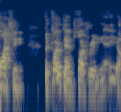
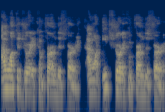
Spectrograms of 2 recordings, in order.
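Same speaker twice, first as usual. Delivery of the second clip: ordinary talk, nothing marked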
